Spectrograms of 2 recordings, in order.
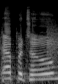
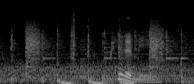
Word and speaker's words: epitome: Meanwhile, I looked at that so long, and I was like, ain't no way he pronounced it like that. It's just been memed so much that now it's in my head that that's actually how it's pronounced, but it is epitome.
